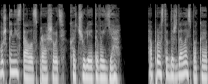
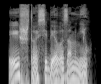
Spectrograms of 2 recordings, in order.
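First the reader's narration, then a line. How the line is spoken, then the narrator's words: Grumble. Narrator (Russian): проворчала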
